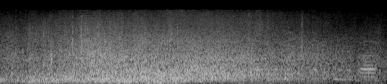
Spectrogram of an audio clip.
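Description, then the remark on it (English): Loud, continuous roar of ocean waves surging and crashing against rocks on a rising tide, with wind buffeting the microphone throughout and a faint voice briefly heard near the end. “Eventually, the carcass is tied off with some green rope to prevent it from being carried away by the waves, which crash against the rocks, soaking some of the necropsy team.”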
